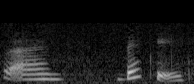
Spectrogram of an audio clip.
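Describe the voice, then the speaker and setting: A wistful old woman in a 1940s radio drama, pining for her lost love. Her voice is high and very slow, halting and dreamy. The old recording is dull, with music playing behind her. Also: animated, dark tone, slight background noise, exaggerated voice. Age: older.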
